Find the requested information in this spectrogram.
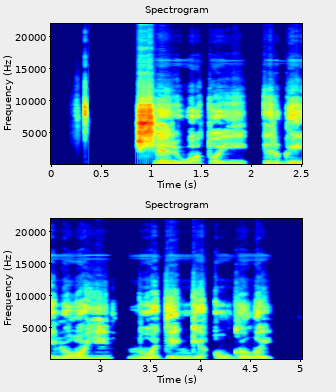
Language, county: Lithuanian, Vilnius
